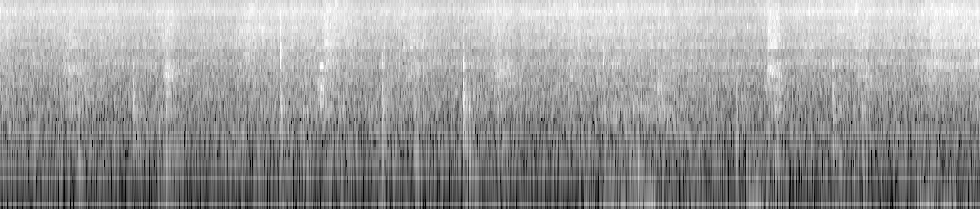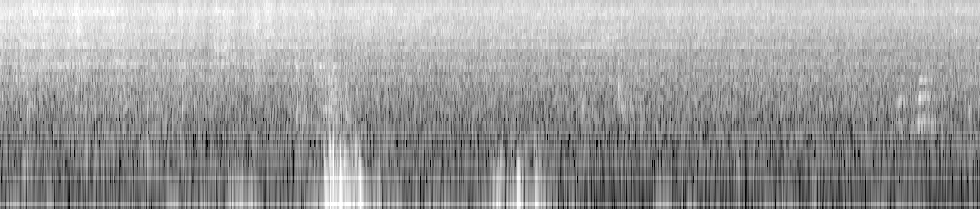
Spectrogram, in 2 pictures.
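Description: Onion and spice masala sizzling in oil in a black kadai while a slotted spatula stirs and scrapes it, with scattered light clicks of the spatula on the pan. This is the stage of frying the masala base. About two-thirds of the way through there are a few dull low thumps.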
